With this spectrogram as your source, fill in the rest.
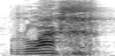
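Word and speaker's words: רוּחַ: Esta palabra vientos es la palabra hebrea roach, que se pronuncia roaj. La CH en el hebreo se pronuncia como J, y que es la palabra espíritus.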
